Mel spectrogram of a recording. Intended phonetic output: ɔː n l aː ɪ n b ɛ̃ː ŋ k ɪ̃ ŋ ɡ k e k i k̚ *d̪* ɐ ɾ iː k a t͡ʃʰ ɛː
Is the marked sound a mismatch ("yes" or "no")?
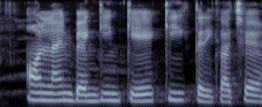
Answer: yes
